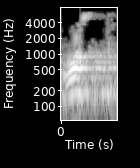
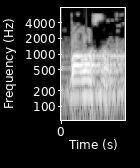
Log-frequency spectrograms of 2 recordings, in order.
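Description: First: وسط as one syllable, wasT; sukun on the seen. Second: وسط as two syllables, wa-saT; fatha on the seen. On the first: Teacher asking students the difference, unvowelled seen in وسط. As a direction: close وسط on s-T with no vowel between. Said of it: "وإسكان السين". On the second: Teacher contrasting two word forms, opened seen in وسط. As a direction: open the s of وسط with a short a. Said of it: "فتح السين". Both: Shown as a demonstration.

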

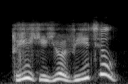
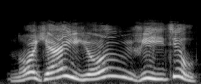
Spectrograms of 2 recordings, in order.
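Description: First: Slow question, «видел» rising in disbelief; incredulous question. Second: ЕЁ drawn out, higher, then falling; drawn-out statement. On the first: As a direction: echo it back, questioning «видел». Leon asks back in disbelief. (недоверчивый переспрос с упором на «видел») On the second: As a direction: announce it slowly, leaning on «её». Collar reveals he saw her. (веско, растягивая «её», как утверждение) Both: A narrator's reading.

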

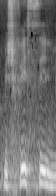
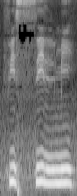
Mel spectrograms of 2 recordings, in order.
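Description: First: في said with a short lax e, like fe; wrong vowel. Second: في said with a full long ee, slowly; correct long vowel. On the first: Teacher shows her students the wrong vowel in في. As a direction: say في as a clipped fe. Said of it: "في مش في". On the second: Teacher shows her students the full vowel in في, slowly. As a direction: stretch the ee in في. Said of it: "لا في". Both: Shown as a demonstration.

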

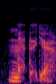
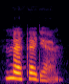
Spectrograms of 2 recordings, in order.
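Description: First: Hushed, firm reply; stern refusal. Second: High-pitched, innocent asking back; playfully raised reply; coy question. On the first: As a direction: forbid it quietly and curtly. Stern man answers her. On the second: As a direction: lift the voice high, as if asking permission. Teasing woman asks back. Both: A narrator's reading.

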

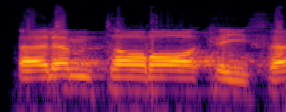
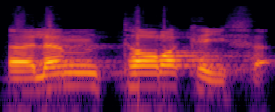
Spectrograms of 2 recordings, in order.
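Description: First: Long aa after the raa in "ترى"; wrong added alif. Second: "تر" with a short final vowel, straight into kaf; alif dropped. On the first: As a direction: draw out the end of "ترى" before the kaf. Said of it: "ولا نقول". ("ترى" بإثبات الألف خطأً) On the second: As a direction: cut the vowel after the raa in "تر" short. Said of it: "هنا تحذف الألف". ("تر" بحذف الألف بعد الراء) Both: Shown as a demonstration.

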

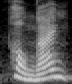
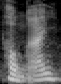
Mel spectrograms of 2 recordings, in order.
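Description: First: "Hồng Anh" bật cao và to, như vỡ òa; gào gọi "Hồng Anh" khi chạy đến ôm con; gọi to nghẹn ngào. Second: Said in the usual way. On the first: Acted. (gọi "Hồng Anh" cao và to)

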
